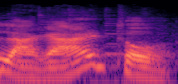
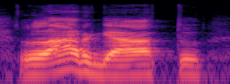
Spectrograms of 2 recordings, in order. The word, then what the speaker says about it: lagarto: Lagarto não é uma palavra das mais fáceis de pronunciar do espanhol e nem do português, né? Só vê que aqui no Brasil mesmo tem várias pessoas que chamam de largato, de largarto, tá?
